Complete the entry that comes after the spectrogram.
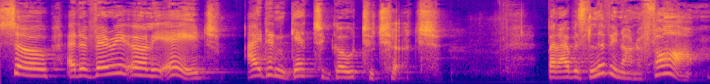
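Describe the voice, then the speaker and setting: Speaking with a South African accent, a woman uses a fairly high pitch and lively intonation at a fairly slow pace. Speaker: minister. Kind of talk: sermon. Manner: animated.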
